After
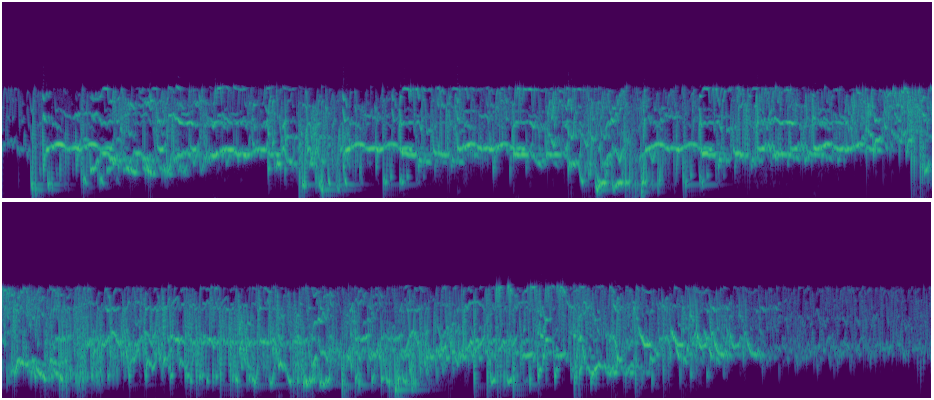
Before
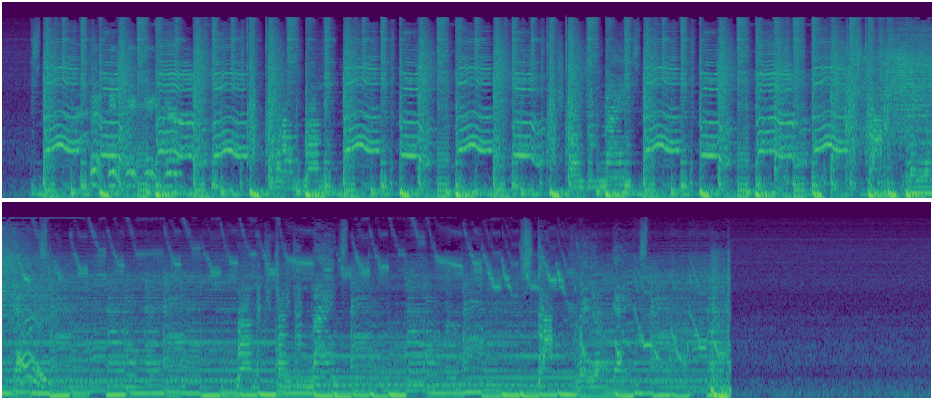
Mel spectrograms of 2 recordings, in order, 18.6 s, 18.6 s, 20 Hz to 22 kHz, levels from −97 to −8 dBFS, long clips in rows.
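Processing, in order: sine-wave speech; bell 580 Hz -2 dB; notches 50/100/150/200/250/300 Hz; compressor 6:1, threshold -43 dBFS, peak gain reduction 20 dB; flange 0.27 Hz, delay 7.7 ms, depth 9.5 ms, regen +44%; delay with a stepping band-pass 0.164 s, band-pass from 380 Hz, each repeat 1.4 oct, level 0 dB; mismatched tape noise reduction encoder only; gain +8 dB

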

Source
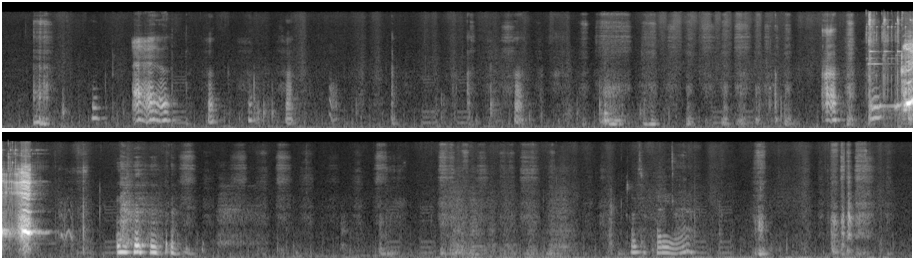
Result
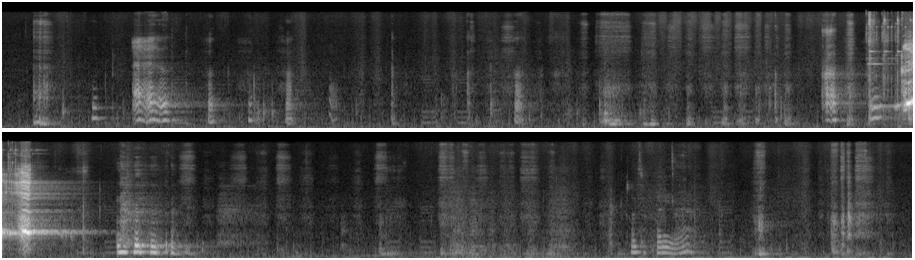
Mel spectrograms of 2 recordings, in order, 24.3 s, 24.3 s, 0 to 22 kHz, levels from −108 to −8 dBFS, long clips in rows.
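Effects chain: spring tank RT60 1.7 s, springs 35/58 ms, chirp 25 ms, DRR 14.5 dB; gain -7 dB

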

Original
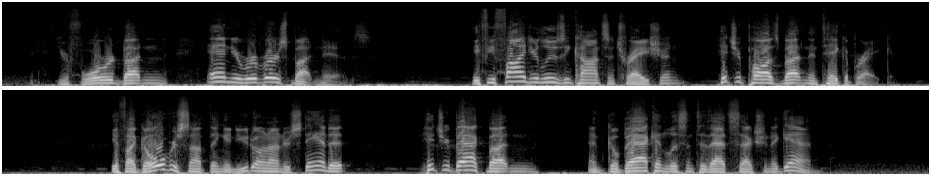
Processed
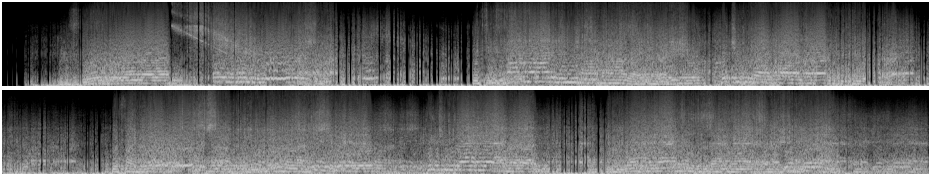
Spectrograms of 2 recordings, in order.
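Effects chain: painted sound fall, 1.69–2.26, 1700–7000 Hz -32 dBFS; feedback echo 0.884 s, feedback 46%, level -18 dB; non-linear reverb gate 0.32 s rising, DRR -7 dB; fuzz box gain 32 dB, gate -37 dBFS; gain -2 dB

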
